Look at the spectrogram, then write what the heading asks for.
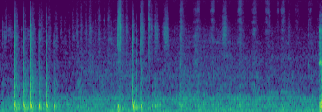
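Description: Pencil strokes scratch across paper while a dinosaur leg is sketched, a quick run of short scrapes followed by a pause, another small cluster, then steady soft rubbing, close and quiet with no voices.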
